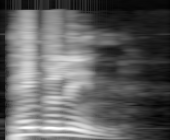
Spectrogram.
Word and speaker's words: pangolin: Pangolin. – Hey, that's what I tell. And that's a cute little animal. – That's what I tell women on Friday night. Get his red meat pangolin.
